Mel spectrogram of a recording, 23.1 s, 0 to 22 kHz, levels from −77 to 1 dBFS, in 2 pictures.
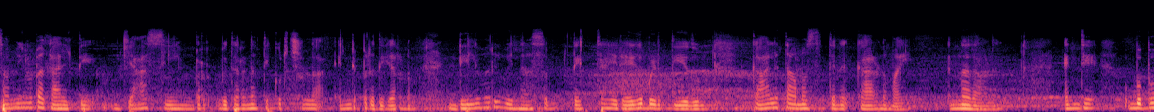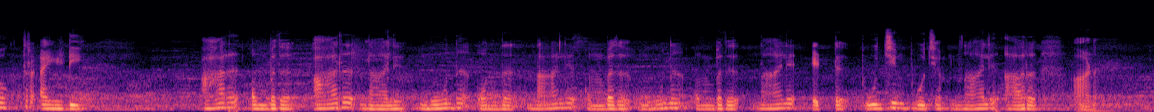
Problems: low volume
